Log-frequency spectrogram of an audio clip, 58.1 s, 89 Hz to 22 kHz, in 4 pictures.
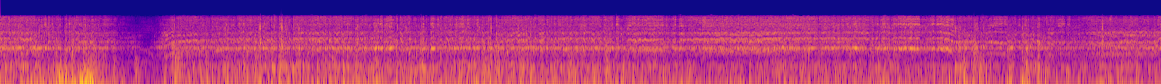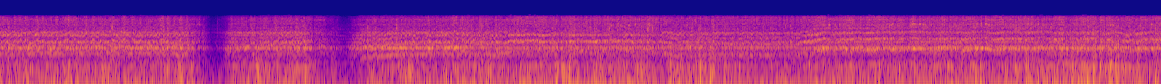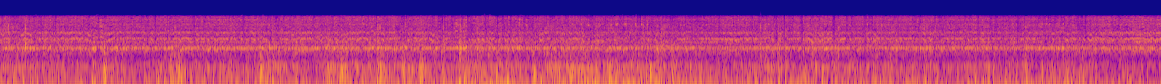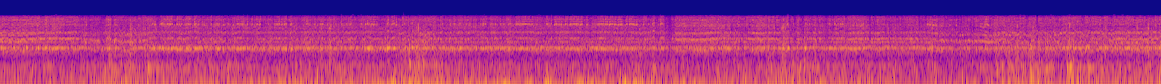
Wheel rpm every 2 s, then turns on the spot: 160, 180, 220, 220, 220, 230, 180, 160, 120, 90, 170, 180, 200, 230, 230, 240, 230, 230, 230, 230, 230, 220, 220, 230, 230, 230, 230, 220, 190.
none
